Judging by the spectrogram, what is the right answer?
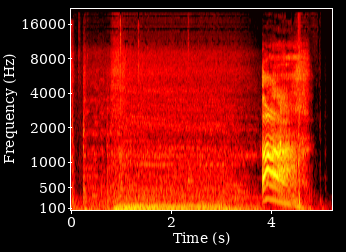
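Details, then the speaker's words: Flood-damaged Cadillac DTS convertible after a BCM swap, now starting with the key: it cranks, catches, runs rough about three seconds, flares briefly, then dies. The injectors get cut each time, and it may need programming. Engine starts then stalls. "We're getting somewhere. Doing the same thing it did before where it's shutting off, but I can actually start it with the key now."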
